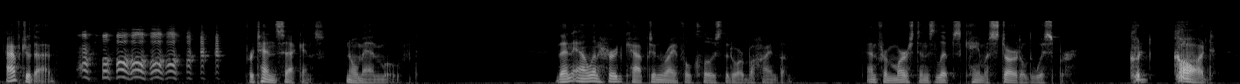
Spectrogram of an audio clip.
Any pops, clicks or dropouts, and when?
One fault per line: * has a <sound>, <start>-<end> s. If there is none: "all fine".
* has a laugh, 0.8-2.3 s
